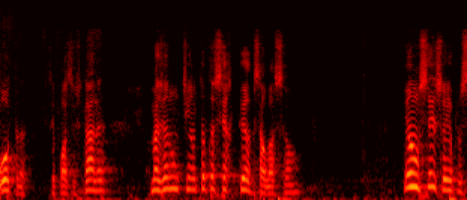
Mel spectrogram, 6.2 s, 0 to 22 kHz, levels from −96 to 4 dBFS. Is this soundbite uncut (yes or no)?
no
